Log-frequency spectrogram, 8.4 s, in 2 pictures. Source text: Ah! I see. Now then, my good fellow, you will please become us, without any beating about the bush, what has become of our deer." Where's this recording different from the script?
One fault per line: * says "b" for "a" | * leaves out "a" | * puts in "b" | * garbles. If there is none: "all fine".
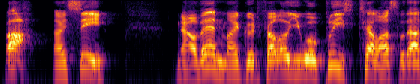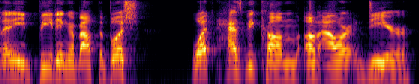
* says "tell" for "become"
